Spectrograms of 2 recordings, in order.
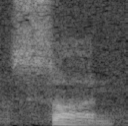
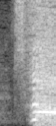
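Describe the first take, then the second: First: It is said calmly and gently. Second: It is said sharply and angrily.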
